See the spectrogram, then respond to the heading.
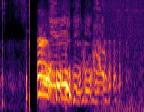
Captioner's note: kids exclaim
